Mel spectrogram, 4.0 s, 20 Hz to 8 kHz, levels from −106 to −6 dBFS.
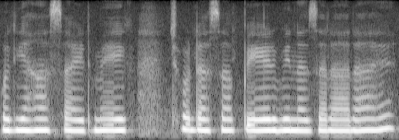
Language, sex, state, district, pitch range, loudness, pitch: Hindi, female, Uttar Pradesh, Lalitpur, 230-235 Hz, -11 LUFS, 235 Hz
